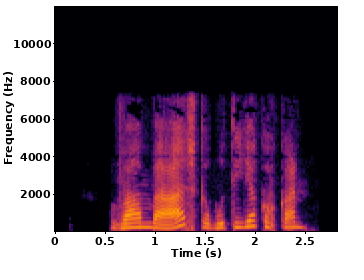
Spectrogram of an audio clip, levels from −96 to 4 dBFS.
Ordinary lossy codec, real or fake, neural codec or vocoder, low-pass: AAC, 48 kbps; real; none; 7.2 kHz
